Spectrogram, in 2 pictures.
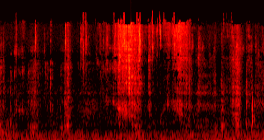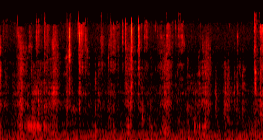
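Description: Faint close-up chewing of food, with many small wet mouth clicks and some crunching; a louder bite or crunch comes about two and a half seconds in.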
